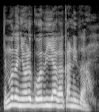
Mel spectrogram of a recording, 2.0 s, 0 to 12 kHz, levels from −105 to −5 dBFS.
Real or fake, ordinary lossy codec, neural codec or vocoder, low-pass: real; AAC, 64 kbps; none; 9.9 kHz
